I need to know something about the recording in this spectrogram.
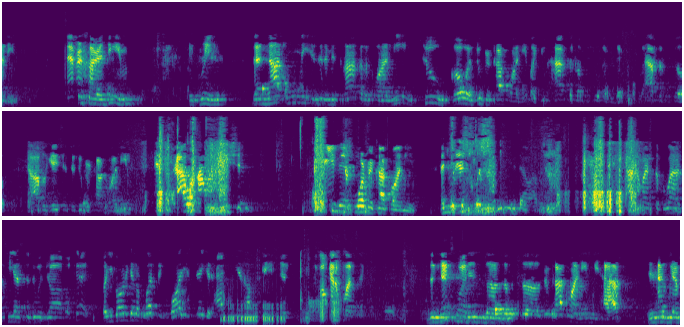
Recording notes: Apologies as the recording goes in and out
